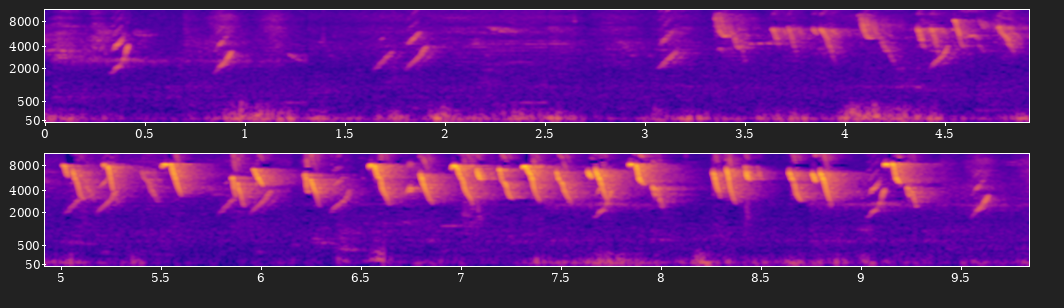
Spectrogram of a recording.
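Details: Saffron finches, male and female. Quiet scattered chirps at first, then a loud, fast, continuous run of high, sharp, downslurred notes through the second half.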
